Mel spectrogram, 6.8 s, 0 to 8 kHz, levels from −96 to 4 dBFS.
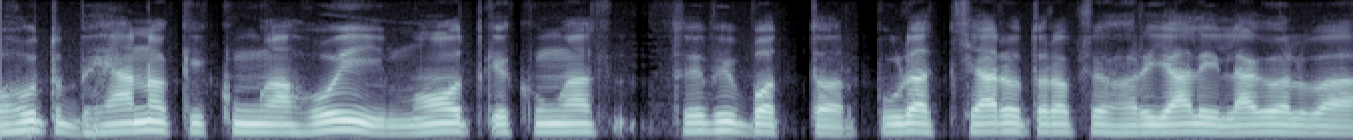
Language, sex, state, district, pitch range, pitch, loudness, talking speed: Bhojpuri, male, Bihar, Muzaffarpur, 120-130 Hz, 125 Hz, -17 LUFS, 160 wpm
